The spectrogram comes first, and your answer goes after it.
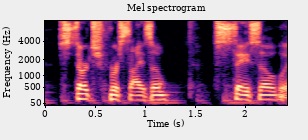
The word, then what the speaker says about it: Saizo: Saizo is the common pronunciation. That's what it's called. SCISO is the popular pronunciation.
